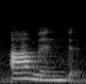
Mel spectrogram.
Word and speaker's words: almond: Armand and non elements the L is silent it's almond the fourth Lord is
